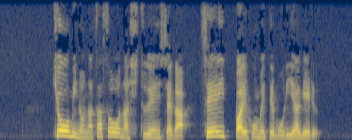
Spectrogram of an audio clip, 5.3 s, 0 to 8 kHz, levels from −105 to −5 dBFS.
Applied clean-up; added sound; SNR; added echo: none; none; none; none.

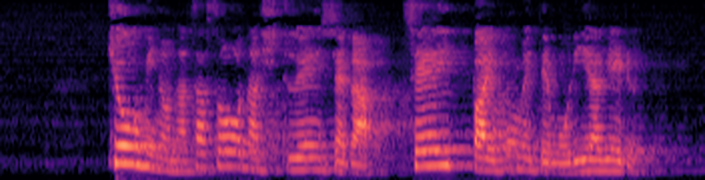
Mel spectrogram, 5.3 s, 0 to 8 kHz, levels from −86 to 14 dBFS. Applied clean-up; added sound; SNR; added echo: none; none; none; reverberation time 0.6 s.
